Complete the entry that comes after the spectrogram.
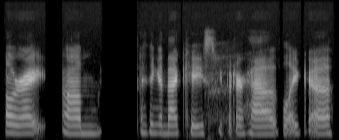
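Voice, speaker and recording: A woman's voice: fairly high pitch, monotone, moderate pace, pushed and bright, no room sound, rough recording. A woman chatting casually as a player in an online tabletop game, tentative and thinking aloud.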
